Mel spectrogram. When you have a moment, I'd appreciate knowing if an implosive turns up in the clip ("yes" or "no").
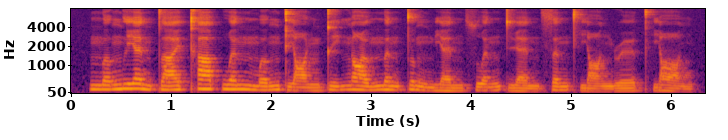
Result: no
